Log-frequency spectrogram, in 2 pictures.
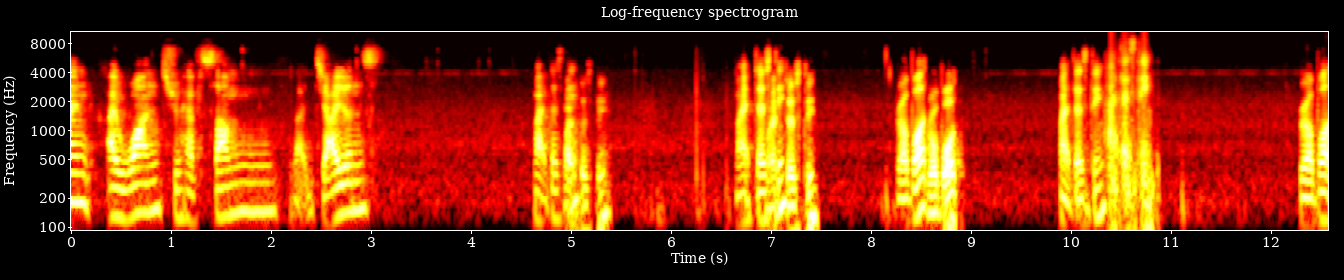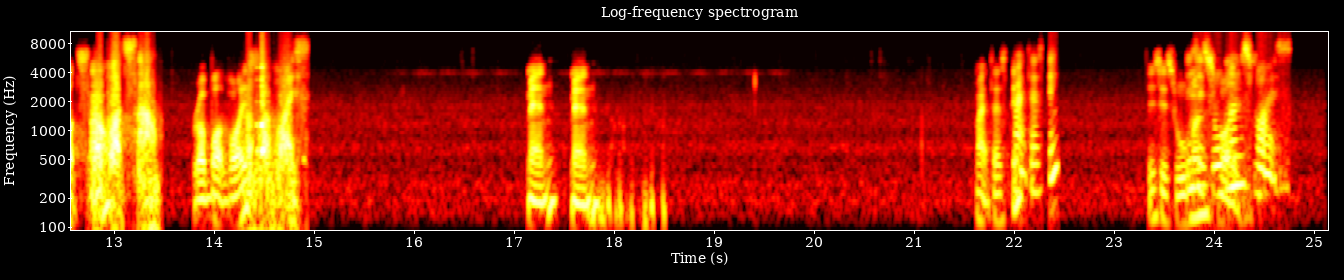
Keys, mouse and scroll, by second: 2.9 click, 3.6 click, 4.1 click, 9.1 click, 9.8 drag, 11.2 click, 16.5 click, 20.6 click, 24.8 click.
